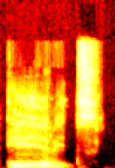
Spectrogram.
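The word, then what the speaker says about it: ארץ: Se escribe así. Eso es Eretz.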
